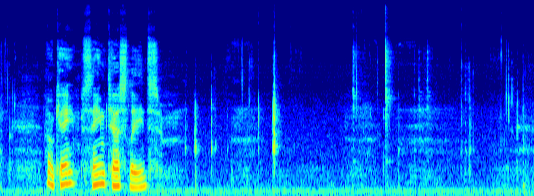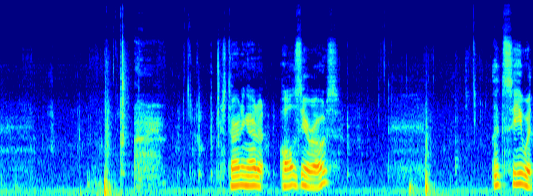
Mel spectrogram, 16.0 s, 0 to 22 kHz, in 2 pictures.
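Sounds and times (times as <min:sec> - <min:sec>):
faint steady low hum: 0:00.0 - 0:16.0
clicks and handling knocks: 0:05.2 - 0:11.4, 0:13.2 - 0:15.3.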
